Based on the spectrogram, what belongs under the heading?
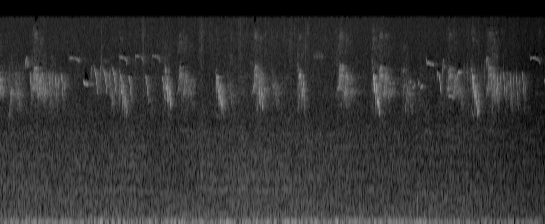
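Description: Small birds chirping in quick, short, repeated notes, several overlapping, over a low steady background rumble.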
